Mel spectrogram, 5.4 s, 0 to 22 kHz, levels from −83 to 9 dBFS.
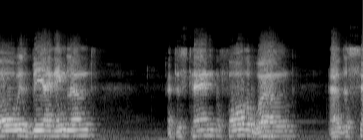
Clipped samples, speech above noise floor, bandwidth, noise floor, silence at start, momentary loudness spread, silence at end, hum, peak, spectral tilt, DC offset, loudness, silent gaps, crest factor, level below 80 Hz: under 0.1%; 33 dB; 8.4 kHz; -52 dBFS; 0 s; 14 LU; 0 s; none; -4 dBFS; -5.5 dB/octave; under 0.1%; -18 LUFS; none; 16 dB; -52 dBFS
